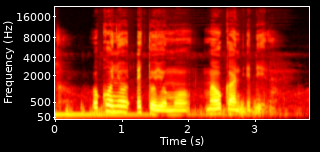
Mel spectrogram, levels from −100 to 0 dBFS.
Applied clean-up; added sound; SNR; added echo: none; Keyboard (musical); 17 dB; none.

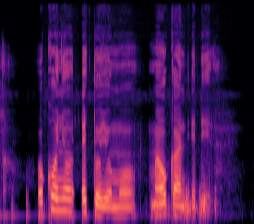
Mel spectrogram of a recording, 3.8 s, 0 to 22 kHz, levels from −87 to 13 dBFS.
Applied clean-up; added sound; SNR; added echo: neural mask model RNNoise.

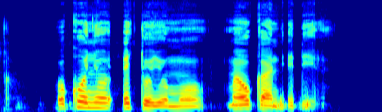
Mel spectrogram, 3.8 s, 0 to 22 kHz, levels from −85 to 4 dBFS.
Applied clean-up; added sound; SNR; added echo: neural mask model DeepFilterNet 3.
